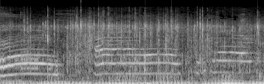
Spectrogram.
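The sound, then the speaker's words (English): Cats, one of them named Walter, crinkle and rustle a thick plastic Foot Locker bag, a steady crackly scrunching that runs throughout, with a few drawn-out meows rising over the noise. “Nice, thick footlocker bag. Yeah, thicker plastic.”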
